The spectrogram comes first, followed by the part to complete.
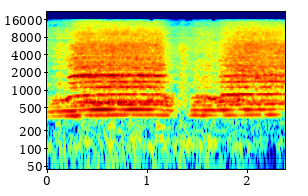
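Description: Steam locomotive whistle blowing two blasts, a chord of several steady tones over a steam hiss. The first lasts about a second, and the second begins about a second and a half in.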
